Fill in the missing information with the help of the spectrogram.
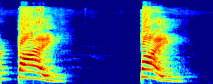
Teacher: o a é mais forte e o i é mais fraco · quando na mesma sílaba eu tenho uma vogal e uma semivogal começo com um som forte e termino com um som fraco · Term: de tongo decrescente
